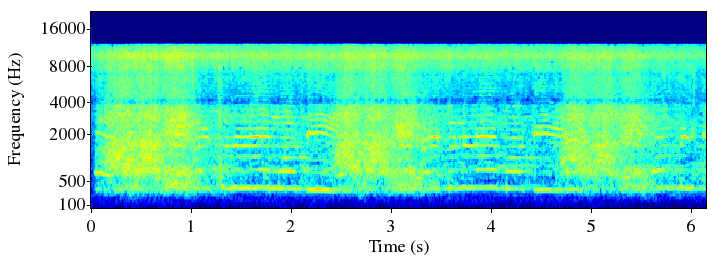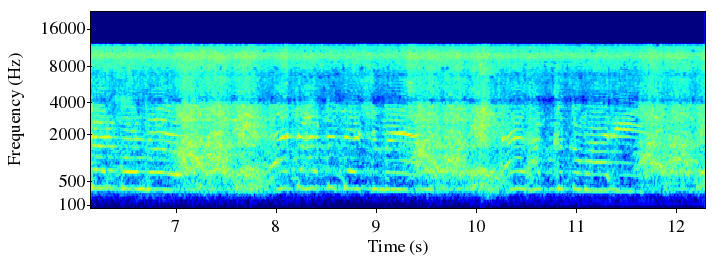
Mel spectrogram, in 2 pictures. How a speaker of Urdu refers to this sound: یہ جواہر لال نہرو یونیورسٹی کی طلبہ یونین کے سابق صدر کنہیا کمار کا آزادی کا نعرہ ہے جو آج پورے ملک میں گونج رہا ہے. وہ جہاں بھی تقریر کرنے جاتے ہیں ان سے اس نعرے کی فرمائش کی جاتی ہے.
